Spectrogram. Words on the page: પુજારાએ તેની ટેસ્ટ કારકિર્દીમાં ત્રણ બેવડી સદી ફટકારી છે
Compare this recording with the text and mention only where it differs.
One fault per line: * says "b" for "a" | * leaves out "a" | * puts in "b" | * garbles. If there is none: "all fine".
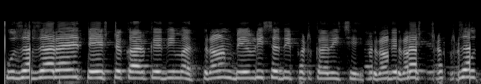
* leaves out "તેની"
* garbles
